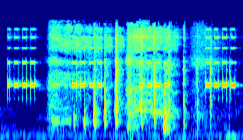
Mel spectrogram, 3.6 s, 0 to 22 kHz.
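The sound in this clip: A stopwatch-style kitchen timer goes off after a 3-second countdown: groups of short, high electronic beeps, then a busier melodic chime passage, then more quick beeps at the end.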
